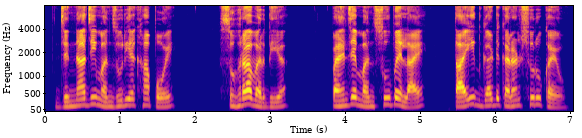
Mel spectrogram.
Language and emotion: Sindhi, neutral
